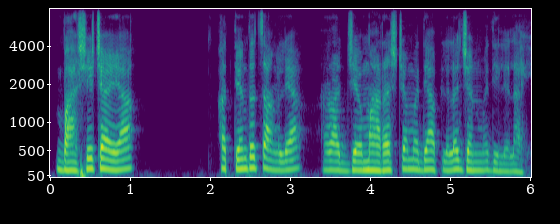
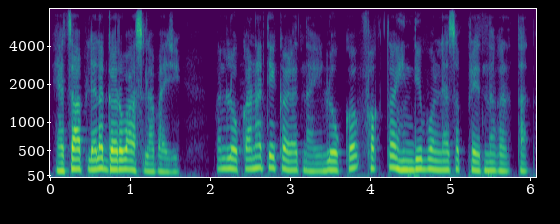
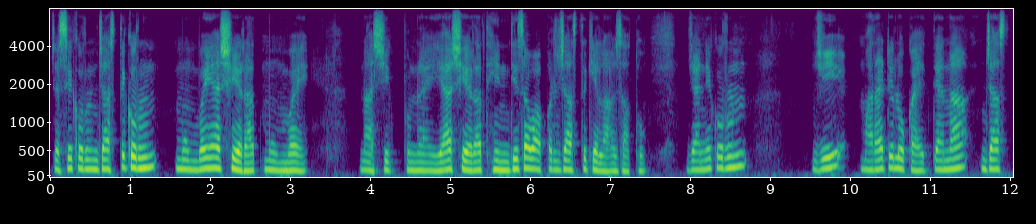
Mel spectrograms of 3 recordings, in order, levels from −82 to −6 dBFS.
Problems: constant background noise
